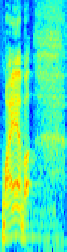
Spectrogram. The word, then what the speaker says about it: Miami: Number 10, Miami. Well, that's how they say it in the South, Miami.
